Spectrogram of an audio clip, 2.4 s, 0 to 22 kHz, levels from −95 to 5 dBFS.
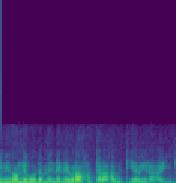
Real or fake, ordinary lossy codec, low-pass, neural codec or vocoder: fake; none; 7.2 kHz; codec, 16 kHz, 0.8 kbps, ZipCodec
